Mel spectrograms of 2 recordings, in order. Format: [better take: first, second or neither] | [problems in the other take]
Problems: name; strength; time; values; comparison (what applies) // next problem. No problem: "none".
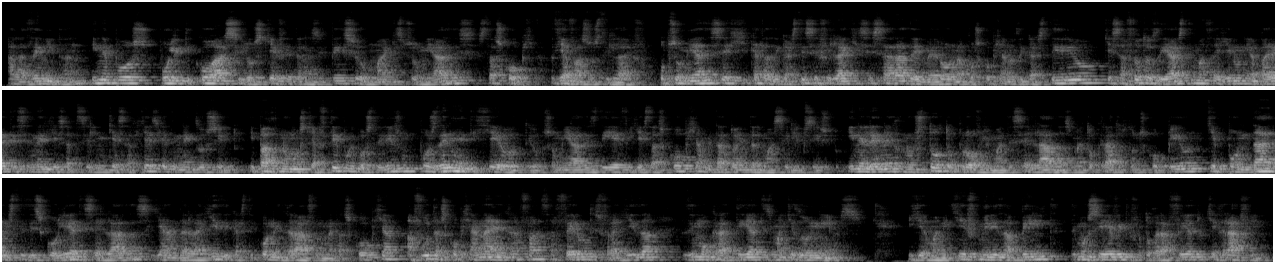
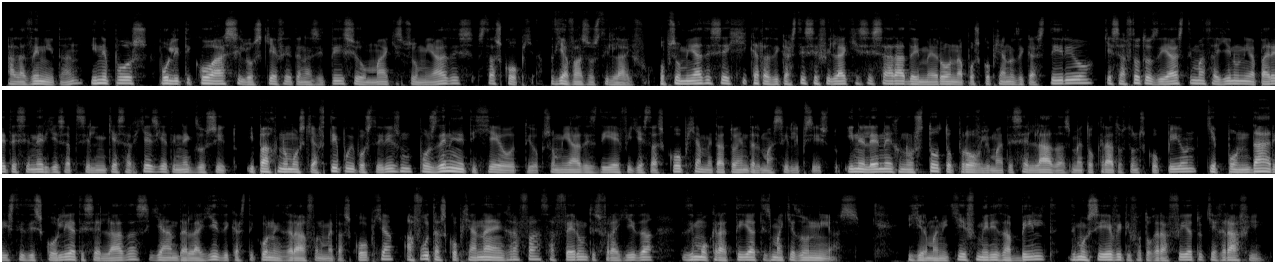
second | off-mic speech; far // room echo; slight; dies away in 0.5 s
